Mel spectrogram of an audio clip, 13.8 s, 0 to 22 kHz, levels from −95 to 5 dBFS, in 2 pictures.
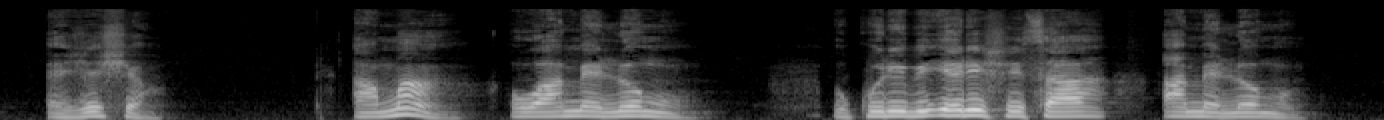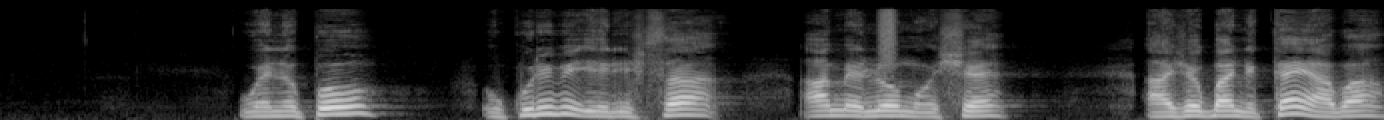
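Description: At 11.30 to 11.41 s a wireless microphone noise hit occurs: the FM radio link fades briefly, and receiver noise surfaces as a short burst of static over the speech.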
